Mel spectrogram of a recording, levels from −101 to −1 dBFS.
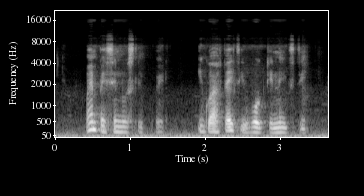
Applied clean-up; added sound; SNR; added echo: none; Boat, Water vehicle; 16 dB; none.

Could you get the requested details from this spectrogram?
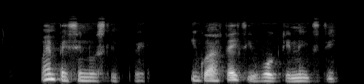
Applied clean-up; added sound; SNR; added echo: none; none; none; none.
